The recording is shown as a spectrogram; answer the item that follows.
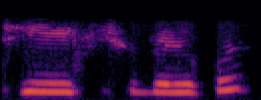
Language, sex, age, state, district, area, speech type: Kashmiri, female, 45-60, Jammu and Kashmir, Kupwara, urban, conversation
